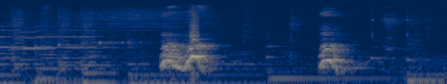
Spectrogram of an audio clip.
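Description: A woman imitating a dog's bark twice, the first longer and louder, the second short, over background music.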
